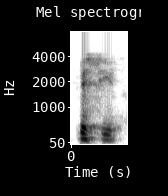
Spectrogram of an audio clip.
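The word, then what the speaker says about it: receipt: है फिर option B रिसीव और इसमें पी जो है वो साइलेंट होता है। रिसीव पढ़ते हैं।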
